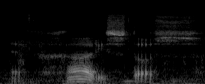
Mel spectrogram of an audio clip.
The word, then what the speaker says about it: ευχάριστος: So epsilon ypsilon will be pronounced as F. So because a h sound is voiceless, the ypsilon here has to be pronounced as a f instead of a v.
